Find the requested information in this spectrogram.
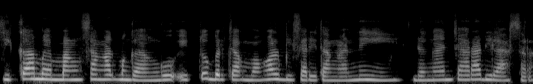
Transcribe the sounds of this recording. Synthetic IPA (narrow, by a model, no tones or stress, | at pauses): d͡ʒikamemaŋsaŋat̪̚məŋɡaŋɡuʔit̪ubərt͡ʃak̚mɔŋɔlbisadit̪aŋanidəŋant͡ʃaɾadilasər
